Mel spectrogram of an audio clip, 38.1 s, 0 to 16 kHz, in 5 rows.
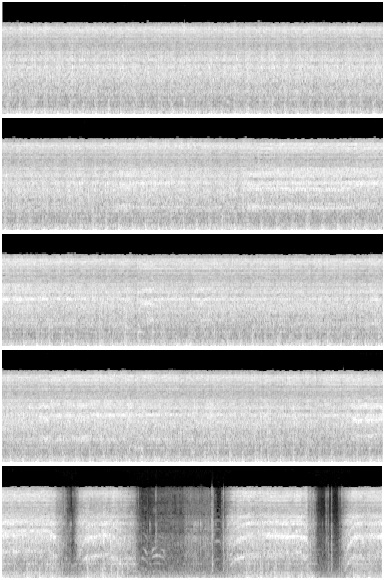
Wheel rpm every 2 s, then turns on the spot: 230, 230, 230, 230, 230, 230, 220, 220, 230, 230, 230, 230, 230, 230, 230, 190, 80, 70, 120.
none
